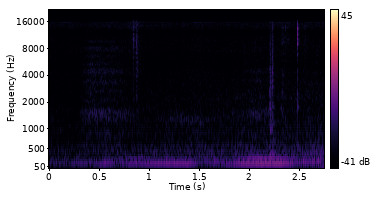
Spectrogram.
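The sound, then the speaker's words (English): Low, steady engine rumble of a dump truck driving up onto a curb at a construction site, swelling slightly in loudness toward the end with no talking. “oh, we got a we got a dump truck getting up on a curb.”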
